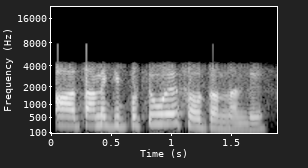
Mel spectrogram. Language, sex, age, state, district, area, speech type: Telugu, female, 30-45, Andhra Pradesh, Chittoor, urban, conversation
